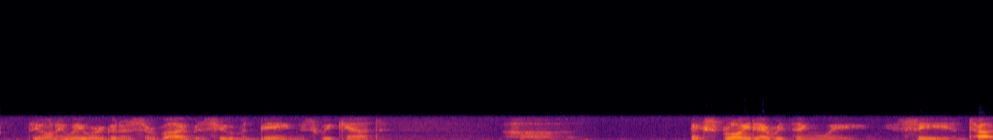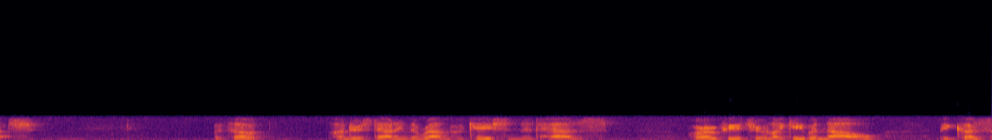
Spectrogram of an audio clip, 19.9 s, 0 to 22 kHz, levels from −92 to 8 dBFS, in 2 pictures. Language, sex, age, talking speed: English, male, 60-79, 95 wpm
